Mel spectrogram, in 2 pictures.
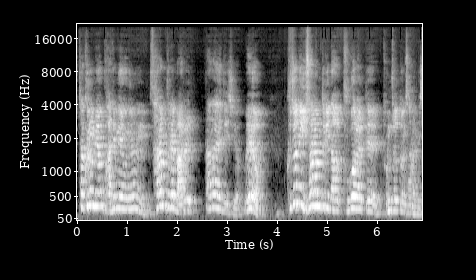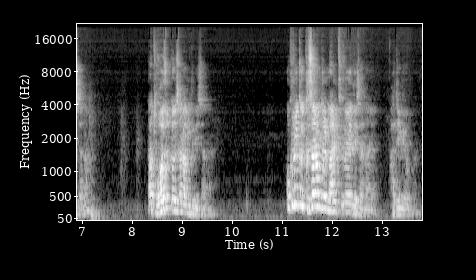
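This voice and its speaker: A man's voice: sing-song, brisk. A male pastor preaching a sermon, asking questions and answering them, and acting out quoted speech. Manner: asks the congregation questions and answers them himself; acts out quoted speech with shifts in pitch and loudness. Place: church sanctuary. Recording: roomy church hall with the mic some distance away.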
